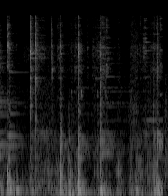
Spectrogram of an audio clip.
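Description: A few light, irregular clicks and taps of a screwdriver against the metal heat sink and its screws.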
